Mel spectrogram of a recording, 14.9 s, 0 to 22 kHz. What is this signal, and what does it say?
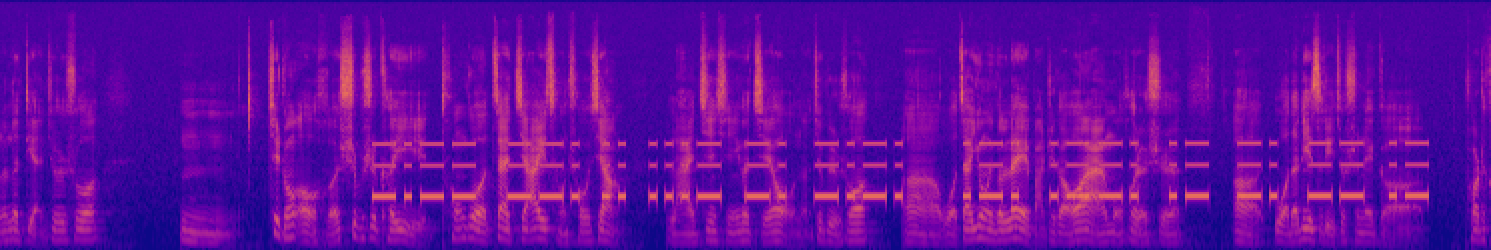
Morse code, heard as a keyed tone, hand-sent with a paddle, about 15 wpm, 800 Hz, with speech in Chinese. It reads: YGIVNC RPANMA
